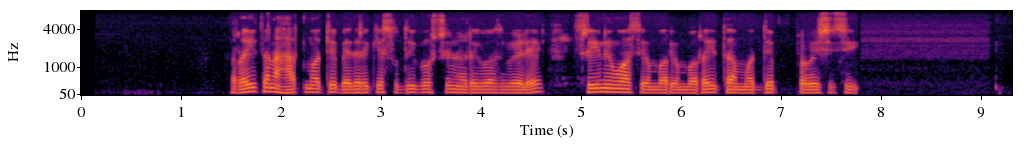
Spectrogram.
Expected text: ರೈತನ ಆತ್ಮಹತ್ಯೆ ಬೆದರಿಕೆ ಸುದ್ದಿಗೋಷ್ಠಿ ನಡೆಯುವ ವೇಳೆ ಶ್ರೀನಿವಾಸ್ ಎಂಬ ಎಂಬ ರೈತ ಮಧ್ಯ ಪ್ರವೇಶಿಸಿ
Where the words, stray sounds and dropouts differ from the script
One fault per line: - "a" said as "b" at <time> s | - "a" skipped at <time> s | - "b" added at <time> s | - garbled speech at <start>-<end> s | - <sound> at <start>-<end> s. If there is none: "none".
none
